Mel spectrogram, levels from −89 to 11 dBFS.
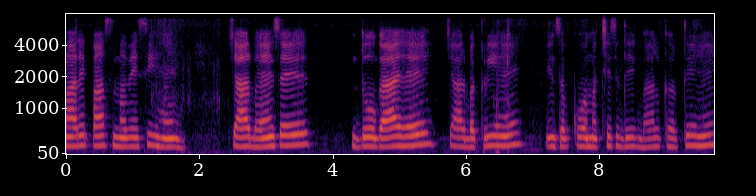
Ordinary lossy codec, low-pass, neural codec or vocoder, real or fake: Opus, 16 kbps; 7.2 kHz; none; real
